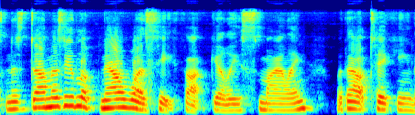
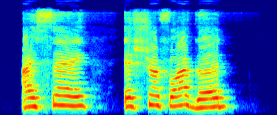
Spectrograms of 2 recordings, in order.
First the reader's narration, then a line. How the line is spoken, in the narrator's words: with the effort of raising his voice to an audible level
